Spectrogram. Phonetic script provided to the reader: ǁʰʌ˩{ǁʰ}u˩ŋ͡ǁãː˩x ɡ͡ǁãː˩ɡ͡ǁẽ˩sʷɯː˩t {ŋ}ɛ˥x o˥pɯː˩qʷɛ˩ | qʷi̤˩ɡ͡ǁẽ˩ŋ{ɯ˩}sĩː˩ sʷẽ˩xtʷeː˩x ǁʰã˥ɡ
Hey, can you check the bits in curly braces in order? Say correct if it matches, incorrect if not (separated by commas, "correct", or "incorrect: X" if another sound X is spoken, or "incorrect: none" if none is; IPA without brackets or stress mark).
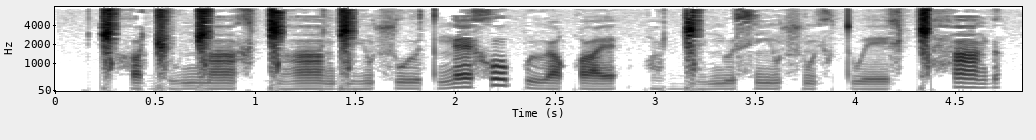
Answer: incorrect: ɡ͡ǁ, correct, correct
